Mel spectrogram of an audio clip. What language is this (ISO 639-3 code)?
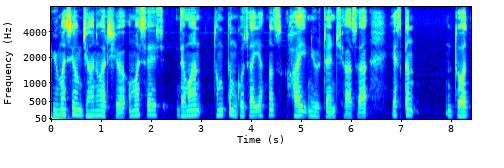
kas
